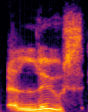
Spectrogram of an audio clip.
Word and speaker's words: Louse: And Luce is spelled L-O-U-S-E, but he insists it is pronounced Luce. – Not Louse. – No, I think you'll find it's Luce. – Or L-O-O-S.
